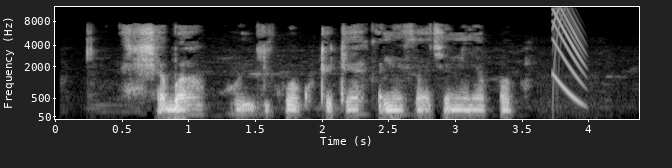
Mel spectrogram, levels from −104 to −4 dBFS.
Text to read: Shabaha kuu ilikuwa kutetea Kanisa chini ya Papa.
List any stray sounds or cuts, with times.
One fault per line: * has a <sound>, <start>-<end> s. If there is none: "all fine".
* has a chirp, 3.7-4.0 s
